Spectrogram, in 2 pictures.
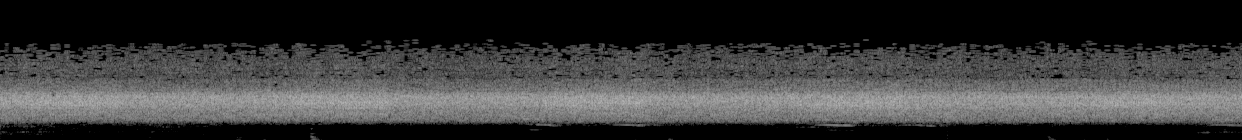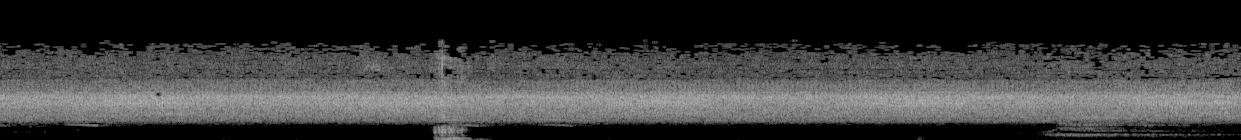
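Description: Steady, high-pitched insect chorus, with a single knock about eight and a half seconds in.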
